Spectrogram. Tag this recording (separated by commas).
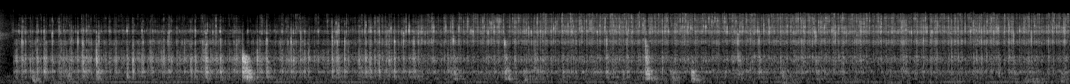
underwater bubbling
